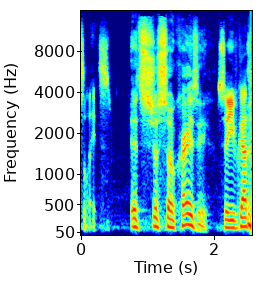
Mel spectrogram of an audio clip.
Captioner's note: laughter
